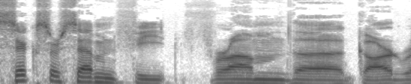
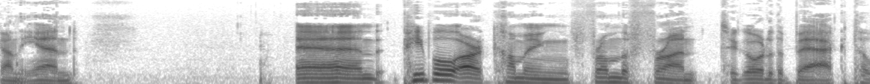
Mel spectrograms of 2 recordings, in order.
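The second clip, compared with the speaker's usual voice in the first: ordinary delivery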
